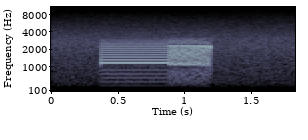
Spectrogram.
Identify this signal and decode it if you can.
Packet radio (AX.25, as in APRS), 1200 baud, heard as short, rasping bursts, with radio hiss.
